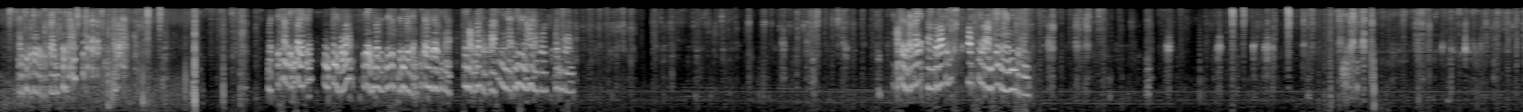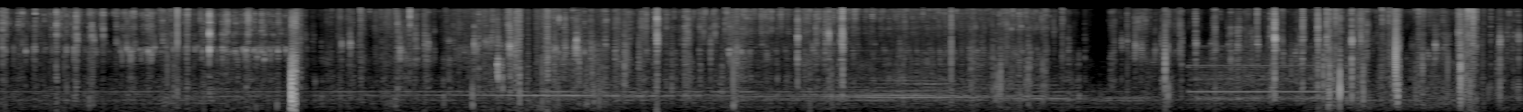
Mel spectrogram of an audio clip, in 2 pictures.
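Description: Alaskan Malamute chewing and crunching raw beef rib bone in three loud bouts of gnawing in the first eight seconds, then quieter scattered gnawing and licking.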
